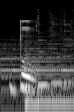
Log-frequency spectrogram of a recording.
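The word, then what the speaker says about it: beaux: The X is silent, it is not pronounced.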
